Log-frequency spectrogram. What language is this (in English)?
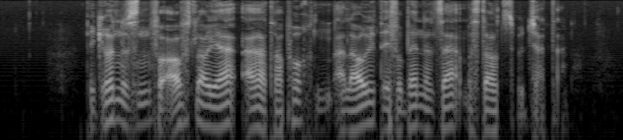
Norwegian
